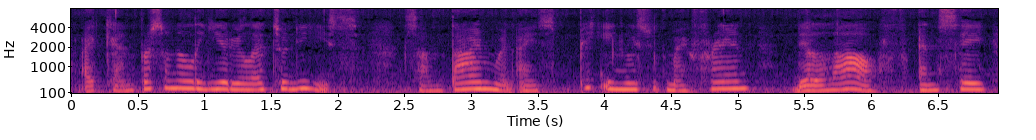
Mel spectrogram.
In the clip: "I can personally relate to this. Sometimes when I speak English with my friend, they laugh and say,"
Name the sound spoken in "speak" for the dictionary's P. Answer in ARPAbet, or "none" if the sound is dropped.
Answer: P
